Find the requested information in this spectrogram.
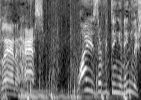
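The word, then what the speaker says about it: Lannahechee: the other day i rode down to the lana hetchy river i caught some beautiful steelhead trout you mean atlanta hassie river no no no no no the the lana hatchy it runs right near here yeah but it's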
